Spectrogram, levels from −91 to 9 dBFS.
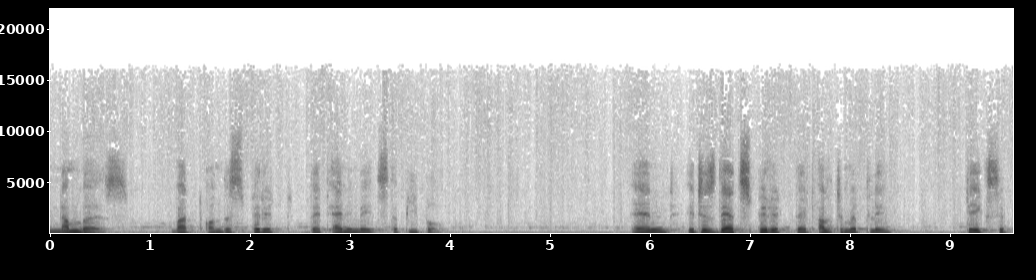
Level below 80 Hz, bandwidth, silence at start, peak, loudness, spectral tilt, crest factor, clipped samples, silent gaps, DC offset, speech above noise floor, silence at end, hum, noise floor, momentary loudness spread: -62 dBFS; 16 kHz; 0 s; -2 dBFS; -21 LUFS; -6.5 dB/octave; 20 dB; under 0.1%; none; under 0.1%; 29 dB; 0.05 s; none; -50 dBFS; 15 LU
